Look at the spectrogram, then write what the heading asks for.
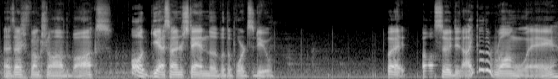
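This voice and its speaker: A man's voice: sits low, very animated, moderate pace, gravelly. A man livestreaming a video game, giving casual gameplay commentary while chatting with his viewers.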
